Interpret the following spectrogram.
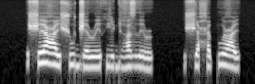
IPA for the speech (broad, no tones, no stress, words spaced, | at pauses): ʃɛʕe ʃud͡ʒɛ ɹefjiɖʱazðɪɹ | ʃiħɪpuʕɪ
